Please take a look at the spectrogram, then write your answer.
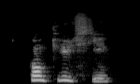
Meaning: second-person plural imperfect subjunctive of conclure
- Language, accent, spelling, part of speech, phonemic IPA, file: French, Canada, conclussiez, verb, /kɔ̃.kly.sje/, LL-Q150 (fra)-conclussiez.wav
